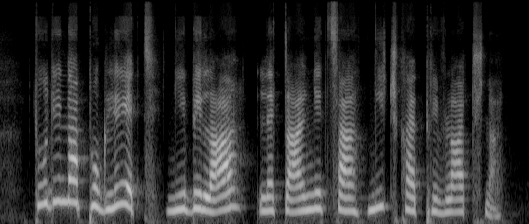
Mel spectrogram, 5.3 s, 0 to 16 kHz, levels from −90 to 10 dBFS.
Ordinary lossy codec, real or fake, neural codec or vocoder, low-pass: Opus, 16 kbps; fake; codec, 44.1 kHz, 2.6 kbps, SNAC; 14.4 kHz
